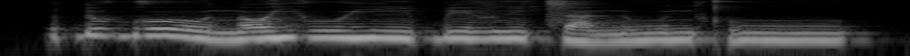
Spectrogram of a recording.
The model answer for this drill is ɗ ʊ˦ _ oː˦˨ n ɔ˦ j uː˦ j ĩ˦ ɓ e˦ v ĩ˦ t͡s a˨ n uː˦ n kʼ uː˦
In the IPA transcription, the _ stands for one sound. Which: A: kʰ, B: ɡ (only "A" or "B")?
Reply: B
